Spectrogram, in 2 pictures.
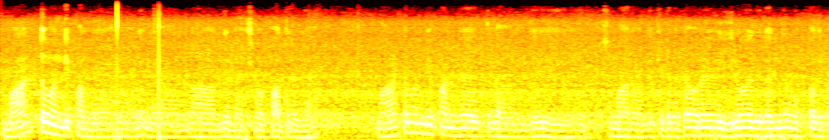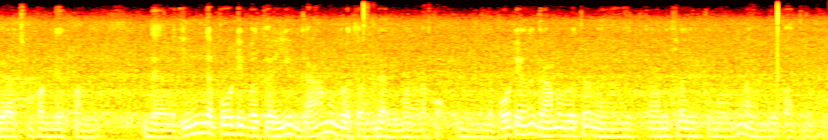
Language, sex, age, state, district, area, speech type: Tamil, male, 30-45, Tamil Nadu, Tiruvarur, rural, spontaneous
